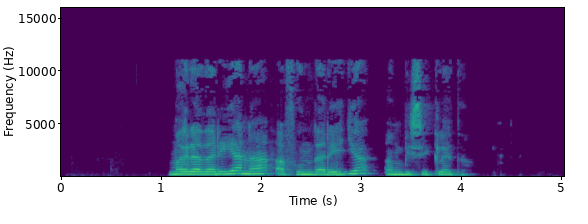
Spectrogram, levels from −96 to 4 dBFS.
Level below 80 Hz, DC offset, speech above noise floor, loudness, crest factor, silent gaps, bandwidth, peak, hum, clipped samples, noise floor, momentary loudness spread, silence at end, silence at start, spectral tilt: -66 dBFS; under 0.1%; 60 dB; -25 LUFS; 14 dB; none; 11.5 kHz; -12 dBFS; none; under 0.1%; -84 dBFS; 8 LU; 0.95 s; 1.1 s; -5.5 dB/octave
